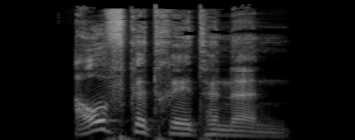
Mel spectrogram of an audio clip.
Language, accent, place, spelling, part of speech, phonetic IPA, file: German, Germany, Berlin, aufgetretenen, adjective, [ˈaʊ̯fɡəˌtʁeːtənən], De-aufgetretenen.ogg
- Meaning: inflection of aufgetreten: 1. strong genitive masculine/neuter singular 2. weak/mixed genitive/dative all-gender singular 3. strong/weak/mixed accusative masculine singular 4. strong dative plural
